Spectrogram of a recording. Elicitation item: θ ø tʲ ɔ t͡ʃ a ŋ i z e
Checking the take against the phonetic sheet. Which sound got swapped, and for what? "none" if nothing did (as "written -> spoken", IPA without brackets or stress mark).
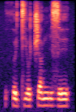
none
